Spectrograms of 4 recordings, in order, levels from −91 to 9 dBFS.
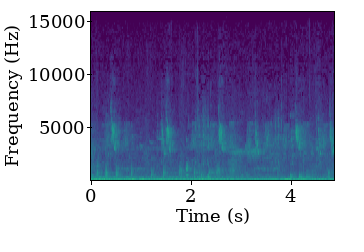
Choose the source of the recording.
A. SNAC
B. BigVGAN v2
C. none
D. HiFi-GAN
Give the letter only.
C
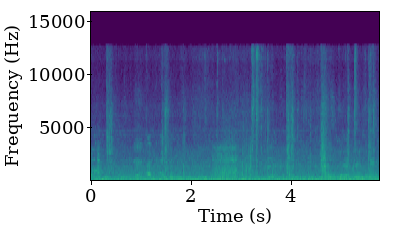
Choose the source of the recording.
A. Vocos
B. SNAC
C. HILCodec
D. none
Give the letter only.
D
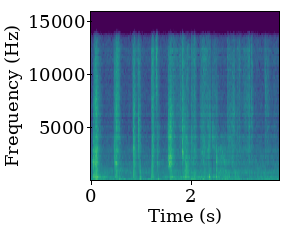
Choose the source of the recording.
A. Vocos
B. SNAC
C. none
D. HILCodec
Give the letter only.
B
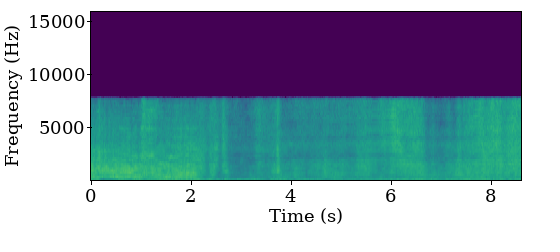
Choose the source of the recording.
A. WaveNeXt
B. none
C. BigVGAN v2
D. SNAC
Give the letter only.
A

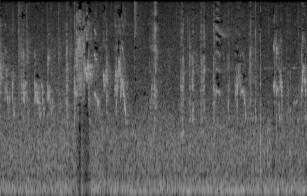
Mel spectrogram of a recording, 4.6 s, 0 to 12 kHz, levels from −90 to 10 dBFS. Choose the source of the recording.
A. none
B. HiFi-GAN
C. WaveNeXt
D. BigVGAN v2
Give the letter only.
A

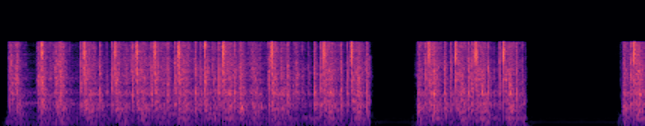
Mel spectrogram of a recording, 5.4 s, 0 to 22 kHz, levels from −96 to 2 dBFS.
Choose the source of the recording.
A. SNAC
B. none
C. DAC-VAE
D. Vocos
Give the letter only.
D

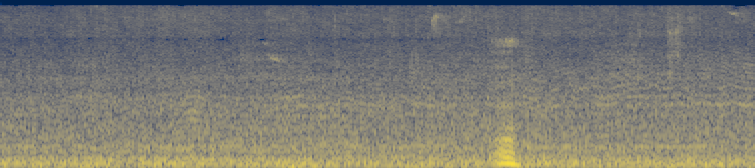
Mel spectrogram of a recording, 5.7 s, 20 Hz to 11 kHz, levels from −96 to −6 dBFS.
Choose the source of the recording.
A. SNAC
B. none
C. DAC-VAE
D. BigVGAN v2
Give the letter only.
B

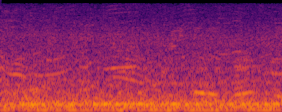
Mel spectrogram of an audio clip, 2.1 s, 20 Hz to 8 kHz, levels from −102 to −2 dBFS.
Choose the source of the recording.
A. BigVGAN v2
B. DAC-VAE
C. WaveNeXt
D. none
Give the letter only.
D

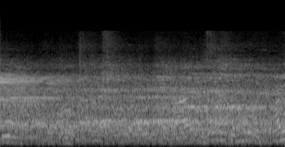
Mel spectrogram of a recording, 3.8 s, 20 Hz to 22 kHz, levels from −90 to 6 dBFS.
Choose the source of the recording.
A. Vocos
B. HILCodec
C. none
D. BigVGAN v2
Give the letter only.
C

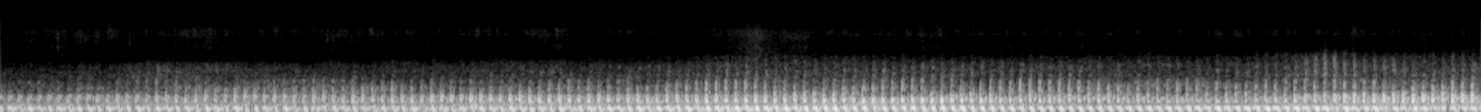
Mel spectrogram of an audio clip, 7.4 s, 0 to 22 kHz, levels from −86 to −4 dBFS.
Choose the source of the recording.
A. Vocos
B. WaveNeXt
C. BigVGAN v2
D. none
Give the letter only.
D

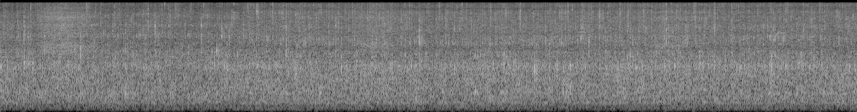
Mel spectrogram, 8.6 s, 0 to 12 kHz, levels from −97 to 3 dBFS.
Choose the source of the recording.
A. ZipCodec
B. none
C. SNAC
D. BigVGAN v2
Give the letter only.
B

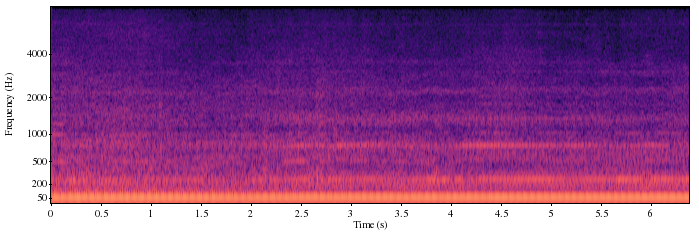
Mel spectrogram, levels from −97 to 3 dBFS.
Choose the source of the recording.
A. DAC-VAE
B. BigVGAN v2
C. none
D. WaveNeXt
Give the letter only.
A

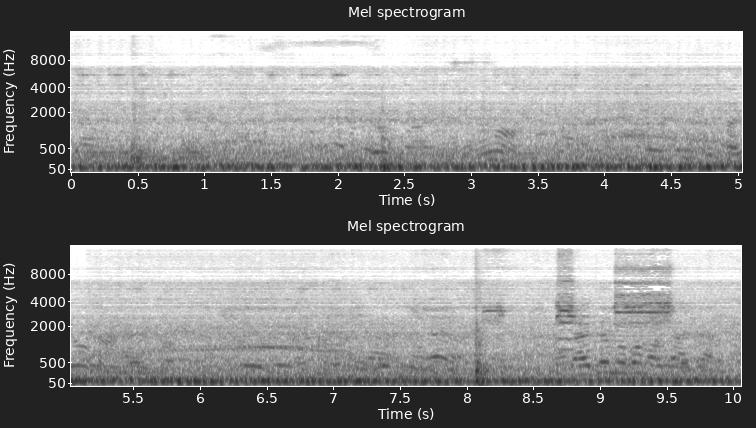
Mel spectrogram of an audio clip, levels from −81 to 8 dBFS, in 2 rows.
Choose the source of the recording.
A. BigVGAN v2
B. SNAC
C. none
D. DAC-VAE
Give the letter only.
D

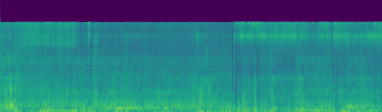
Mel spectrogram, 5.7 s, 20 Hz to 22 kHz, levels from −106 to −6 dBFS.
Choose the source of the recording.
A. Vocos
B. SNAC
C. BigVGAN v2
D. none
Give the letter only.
C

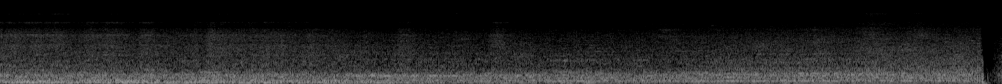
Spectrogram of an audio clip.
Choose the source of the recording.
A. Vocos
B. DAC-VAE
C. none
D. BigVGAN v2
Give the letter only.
A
